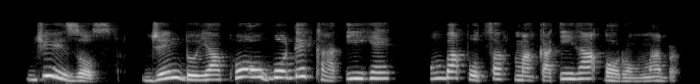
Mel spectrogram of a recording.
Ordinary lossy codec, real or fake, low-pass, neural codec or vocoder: none; fake; 7.2 kHz; codec, 24 kHz, 0.9 kbps, WavTokenizer, medium speech release version 1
